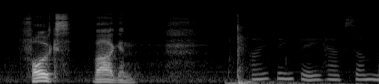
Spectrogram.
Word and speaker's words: Volkswagen: The way Americans say it, Volkswagen. It's Volkswagen.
